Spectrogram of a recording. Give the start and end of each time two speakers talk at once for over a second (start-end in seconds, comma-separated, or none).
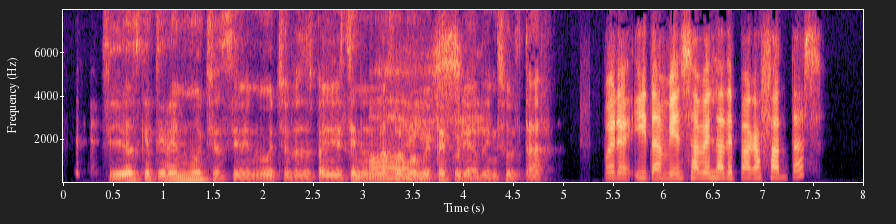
3.0-4.3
